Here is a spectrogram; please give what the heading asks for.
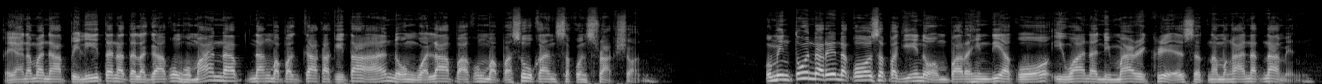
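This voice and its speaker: A man's voice: mid-range voice, moderate pace, no room sound, lightly acted. A Filipino man playing a regretful working-class father, telling his story in an earnest, confessional radio-drama narration. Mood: regretful, confiding.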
